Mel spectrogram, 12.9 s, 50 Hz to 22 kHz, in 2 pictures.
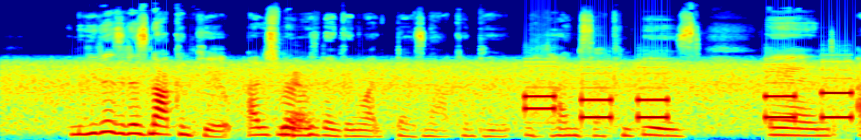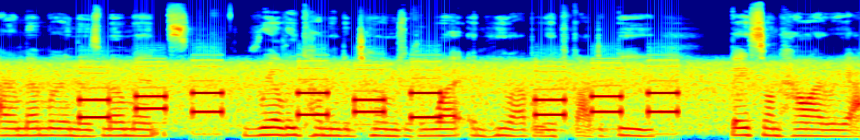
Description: DTMF, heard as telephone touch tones, dialled by machine, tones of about 220 ms, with speech in English. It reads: 011 23 109 673 489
